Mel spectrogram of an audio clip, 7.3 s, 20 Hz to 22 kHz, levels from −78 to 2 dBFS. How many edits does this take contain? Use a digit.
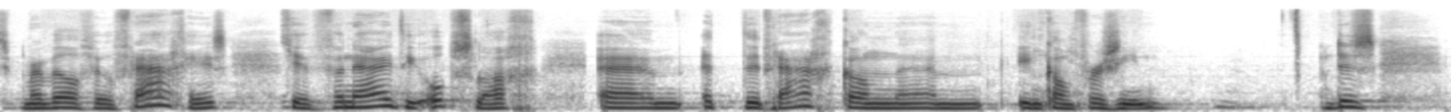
4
